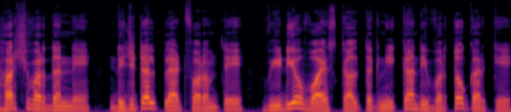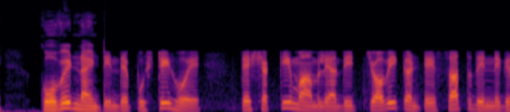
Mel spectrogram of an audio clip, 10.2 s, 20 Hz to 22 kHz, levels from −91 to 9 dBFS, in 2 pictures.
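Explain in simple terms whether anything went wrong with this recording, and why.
At 6.16 s, after "ਵਰਤੋਂ ਕਰ ਕੇ ਕੋਵਿਡ", the speech abruptly turns duller, quieter and slightly noisier. This is likely an input switched to a poorer device, a sudden change rather than gradual muffling.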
